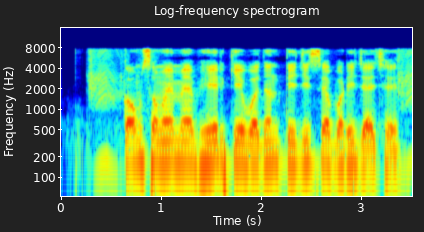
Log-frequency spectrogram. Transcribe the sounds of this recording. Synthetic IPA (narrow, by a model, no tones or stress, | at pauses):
kəmsəməjmẽbʱeːɾkeʋəd͡ʒənt̪ed͡ʒisẽbəɽ̤id͡ʒaːjt͡ʃʰɛ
